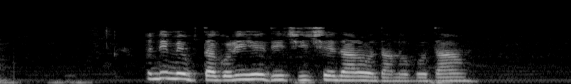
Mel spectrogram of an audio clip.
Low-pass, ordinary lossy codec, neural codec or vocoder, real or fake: 7.2 kHz; MP3, 24 kbps; none; real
